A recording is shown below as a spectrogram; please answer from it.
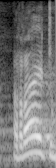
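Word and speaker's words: right: دویم مثال یې لکه رایټ ګوره بیا چې لیکلی دی په آی پسې جی اچ چې راغلی دی دا نه تلفظ کیږي، دا سایلنټ. یا لکه نایټ بیا ویل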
